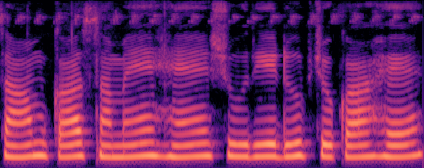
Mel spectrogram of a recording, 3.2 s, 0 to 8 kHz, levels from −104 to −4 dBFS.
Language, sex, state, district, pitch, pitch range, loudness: Hindi, female, Jharkhand, Sahebganj, 215 Hz, 210-225 Hz, -30 LUFS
